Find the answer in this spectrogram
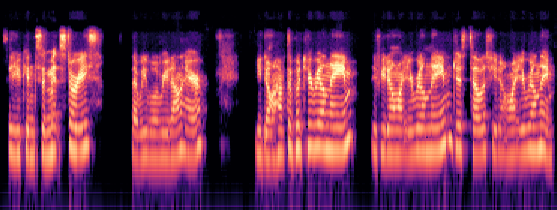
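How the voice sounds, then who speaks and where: Bright-voiced woman podcast host. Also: a little high, steady tone, brisk, no echo, highs cut off. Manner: laughs often, loses track mid-sentence. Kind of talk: casual chat.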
